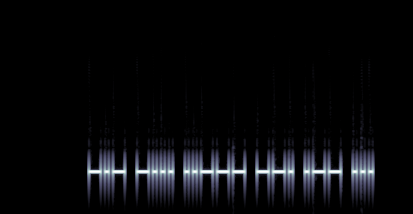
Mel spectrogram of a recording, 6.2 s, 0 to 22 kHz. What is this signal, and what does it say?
Morse code, heard as a keyed tone, about 20 wpm, 700 Hz. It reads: KB2GWS
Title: USA Call Signs - 6 Characters - Repeated 2x - 20wpm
